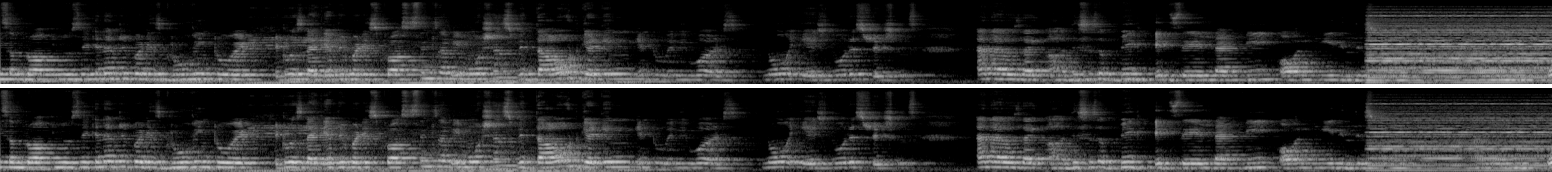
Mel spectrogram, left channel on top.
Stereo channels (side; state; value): both; normal; correlation 0.53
